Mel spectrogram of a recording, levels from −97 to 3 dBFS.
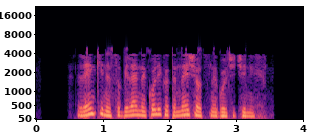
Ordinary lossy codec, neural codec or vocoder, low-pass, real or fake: AAC, 16 kbps; none; 19.8 kHz; real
